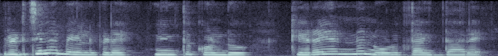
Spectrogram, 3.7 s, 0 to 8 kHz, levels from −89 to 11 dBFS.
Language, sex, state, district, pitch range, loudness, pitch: Kannada, female, Karnataka, Bangalore, 260-305 Hz, -15 LUFS, 270 Hz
